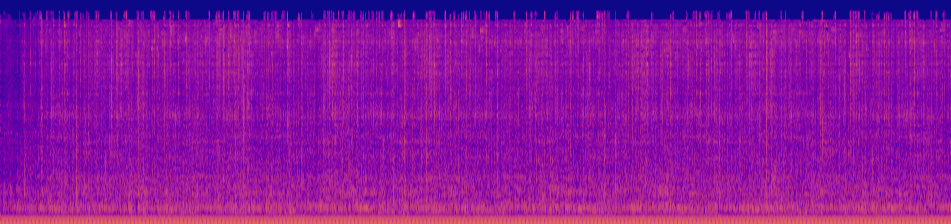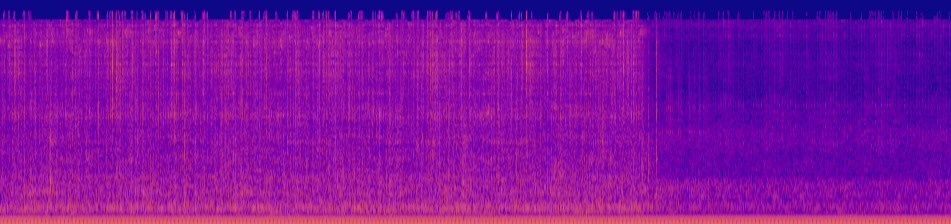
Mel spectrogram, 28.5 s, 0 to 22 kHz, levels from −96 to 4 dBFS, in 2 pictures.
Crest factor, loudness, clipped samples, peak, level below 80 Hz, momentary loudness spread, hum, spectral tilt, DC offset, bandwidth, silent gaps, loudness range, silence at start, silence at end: 30 dB; -38 LUFS; under 0.1%; -10 dBFS; -46 dBFS; 12 LU; none; -2 dB/octave; 0.7%; 19 kHz; none; 5 LU; 0 s; 0 s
